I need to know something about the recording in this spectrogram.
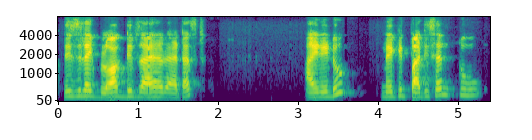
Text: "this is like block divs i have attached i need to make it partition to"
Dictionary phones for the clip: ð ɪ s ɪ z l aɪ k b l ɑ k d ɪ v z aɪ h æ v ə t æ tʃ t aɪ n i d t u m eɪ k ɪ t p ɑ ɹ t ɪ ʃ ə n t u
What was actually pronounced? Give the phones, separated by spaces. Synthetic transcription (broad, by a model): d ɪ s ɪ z l aɪ k b l ɑ k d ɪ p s aɪ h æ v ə t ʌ s t aɪ n i d t u m eɪ k ɪ t p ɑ ɹ t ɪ s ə n t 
